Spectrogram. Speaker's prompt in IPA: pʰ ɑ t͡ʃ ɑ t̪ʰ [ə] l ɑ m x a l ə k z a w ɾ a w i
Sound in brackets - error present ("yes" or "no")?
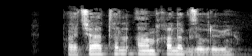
no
